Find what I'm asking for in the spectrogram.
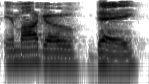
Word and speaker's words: Imago Dei: Imago Dei, that's the phrase that's up there. That's a Latin phrase, and so you all know some Latin now, and that's how you say it, Imago Dei.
